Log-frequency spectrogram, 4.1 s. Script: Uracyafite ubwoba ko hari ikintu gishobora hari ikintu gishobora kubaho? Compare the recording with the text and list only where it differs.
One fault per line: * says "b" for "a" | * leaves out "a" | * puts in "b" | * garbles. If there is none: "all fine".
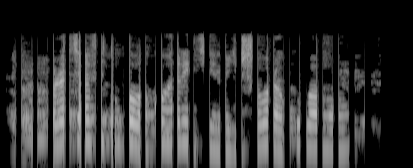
* leaves out "hari ikintu gishobora"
